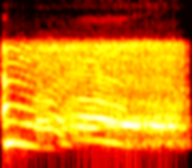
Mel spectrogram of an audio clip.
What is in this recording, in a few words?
jp damaged pilot, speech jp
